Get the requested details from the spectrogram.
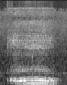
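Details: One drawn-out, low, rumbling snore from a sleeping dog in the background, lasting just over a second in a quiet room; ordinary snoring.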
